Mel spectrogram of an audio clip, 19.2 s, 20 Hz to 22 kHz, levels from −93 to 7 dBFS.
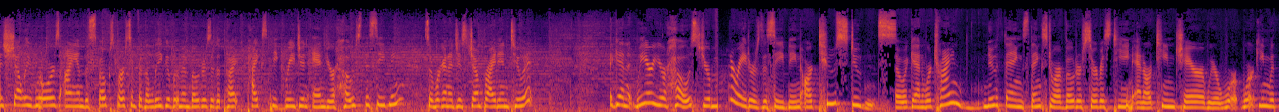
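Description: Brief noisy smears break into the sound at 0.57, 2.63, 4.44, 8.93, 13.35, 15.07, 16.89 and 18.72 s, each 15 to 75 ms long. This is lost LE Audio frames: the LC3 decoder refills each gap with the last spectrum, signs randomised, in steps fitting 7.5 ms frames. The slight codec compression is not a fault here.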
